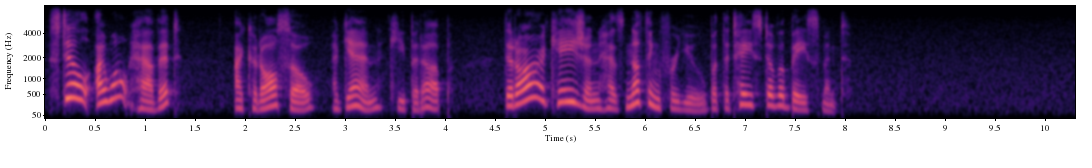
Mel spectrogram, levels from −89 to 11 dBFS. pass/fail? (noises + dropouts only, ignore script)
pass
